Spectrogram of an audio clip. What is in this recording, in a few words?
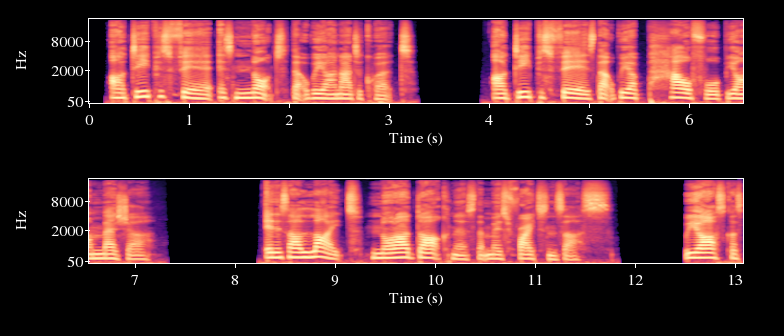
female british voice over narrative; english british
